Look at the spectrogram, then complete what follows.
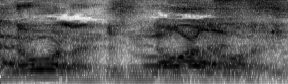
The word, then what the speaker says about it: New Orleans: it is LS well if you go there pronouncing New Orleans they there norleans one word yeah like we're randomly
